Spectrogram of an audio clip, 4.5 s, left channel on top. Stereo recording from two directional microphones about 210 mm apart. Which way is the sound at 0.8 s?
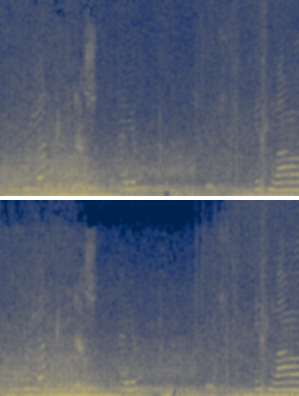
45° right (ahead or behind).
